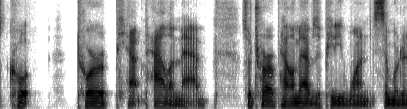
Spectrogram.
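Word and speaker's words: toripalimab: I always have trouble pronouncing this one. It's co to palamab. So toropalamab is a pd1 similar to nolimab or pilismab for example.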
